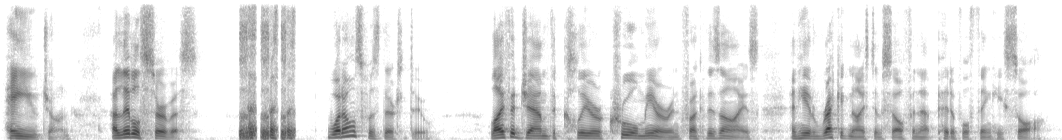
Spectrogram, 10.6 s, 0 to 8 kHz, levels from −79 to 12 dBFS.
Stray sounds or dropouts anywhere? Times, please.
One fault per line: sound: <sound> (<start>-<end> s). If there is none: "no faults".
sound: laugh (2.4-3.0 s)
